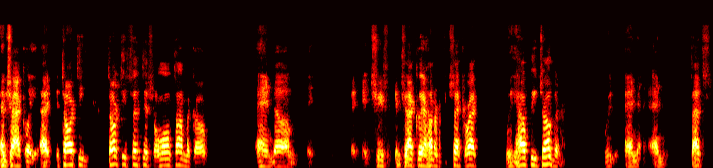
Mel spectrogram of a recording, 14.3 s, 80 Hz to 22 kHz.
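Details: Aphasia from stroke in an adult male, 25 years after the stroke; chronic post-stroke aphasia.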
